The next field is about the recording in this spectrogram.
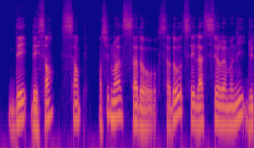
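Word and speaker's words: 茶道: et je dessine des descends simple ensuite on sado sado c'est la cérémonie du thé remarquez ici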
